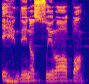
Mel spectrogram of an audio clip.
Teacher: تو ہم طا کو لمبا بھی نہیں کریں گے اور ہم طا کو موٹا بھی پڑھیں گے کیونکہ یہ حروف مستعلیہ میں سے ہے، موٹے حروف میں سے ہے۔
